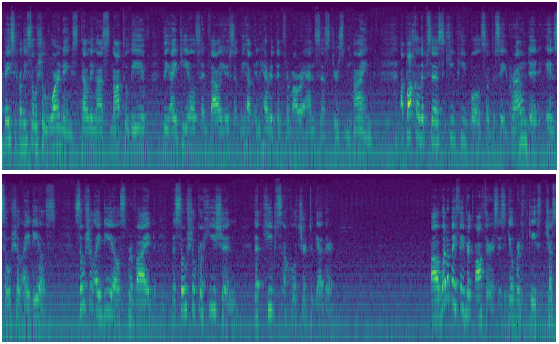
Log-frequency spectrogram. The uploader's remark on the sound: Apologies in advance for the audio static.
